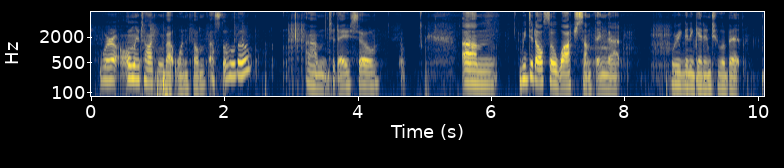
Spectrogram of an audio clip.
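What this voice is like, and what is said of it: Deep, tired radio-like voice. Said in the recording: “Hence my sexy voice. ... My radio voice. ... I'm just exhausted. ... Whole body is exhausted, and it's apparently it's taken issue with my, ... my voice box.”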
